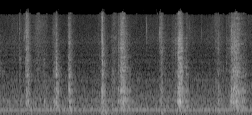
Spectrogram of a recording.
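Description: Knife cutting bell peppers into even strips on a board, a series of irregular sharp chopping taps over a low steady hum, fairly quiet and close with no talking.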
